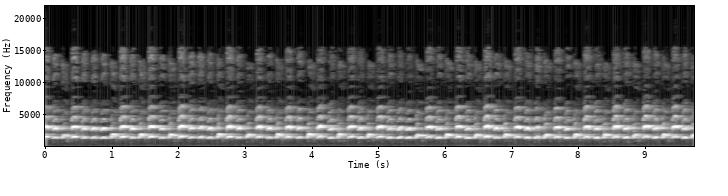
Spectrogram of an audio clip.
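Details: Male cockatiel singing to court a female, an unbroken stream of bright, bouncing whistled phrases in a regular rhythm of about two notes a second, sustained for nearly ten seconds.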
